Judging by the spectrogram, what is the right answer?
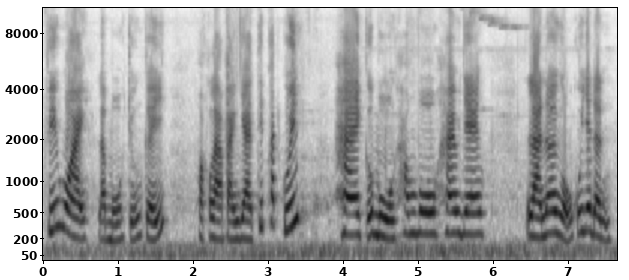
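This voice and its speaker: A woman's voice: on the high side, a little mellow, slight background noise. A woman hosting a casual travel vlog outdoors, asking questions and reading signs aloud. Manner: chatty, asks questions, reads signs aloud slowly. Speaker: vlog host. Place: outdoors at a heritage site.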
